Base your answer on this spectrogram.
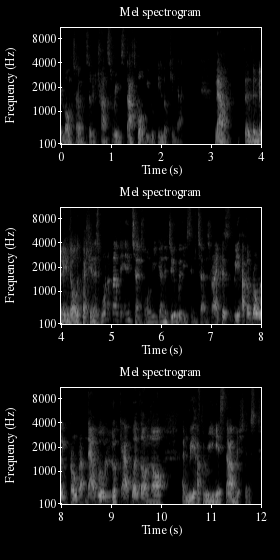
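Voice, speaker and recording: Fast-talking hoarse man, very deep. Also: echoey room, poor audio. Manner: fast, with many repeated words and restarts. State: hoarse from a cold. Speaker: immigration adviser. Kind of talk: webinar presentation.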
